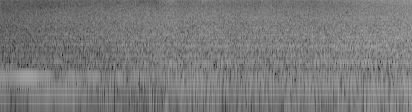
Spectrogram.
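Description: A soft, held low musical drone that fades out about a second in, leaving a steady faint hiss and low hum.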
